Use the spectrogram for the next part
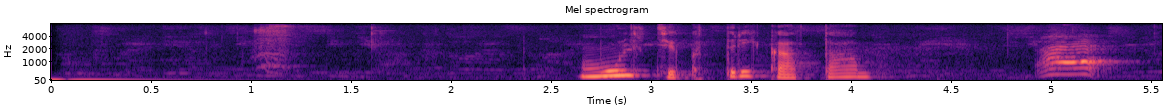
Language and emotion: Russian, positive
